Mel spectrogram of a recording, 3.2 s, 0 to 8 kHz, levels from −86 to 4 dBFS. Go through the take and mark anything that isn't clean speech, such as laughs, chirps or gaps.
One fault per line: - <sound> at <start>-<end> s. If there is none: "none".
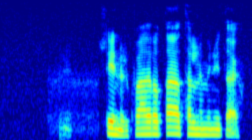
- laugh at 0.7-0.9 s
